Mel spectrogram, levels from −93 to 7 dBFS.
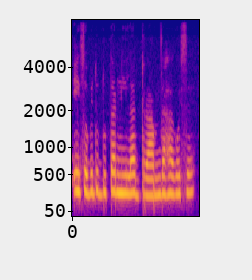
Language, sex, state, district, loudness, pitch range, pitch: Assamese, female, Assam, Kamrup Metropolitan, -14 LUFS, 240-260 Hz, 250 Hz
